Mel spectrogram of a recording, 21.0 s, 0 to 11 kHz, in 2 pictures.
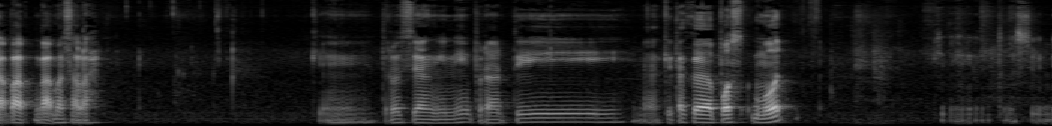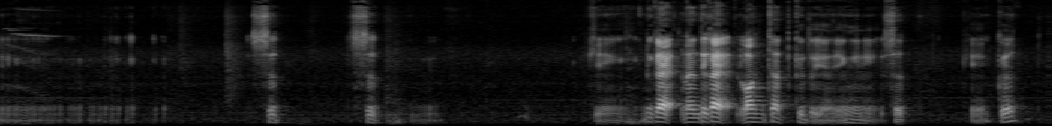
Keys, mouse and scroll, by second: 0.5 KP_7, 1.0-2.1 scroll down 3, 1.2 shift+middle click, 2.1 middle click, 2.9 KP_3, 3.3-3.6 scroll up 4, 3.6 Tab, 3.8 Tab, 4.3 right click, 4.9 click, 5.8 shift+middle click, 6.2-6.9 scroll up 2, 6.6 click, 7.3 r, 8.8 middle click, 9.5 KP_1, 9.9-10.5 scroll down 10, 10.3-11.1 scroll up 6, 10.5 shift+middle click, 11.5 right click, 12.2 right click, 12.7 r, 13.6 right click, 13.7 r, 14.8 right click, 14.9 r, 15.9 right click, 15.9 r, 16.7 right click, 16.9 r, 17.8 right click, 18.1 r, 19.2 right click, 19.3 r, 20.4 right click, 20.5 r.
